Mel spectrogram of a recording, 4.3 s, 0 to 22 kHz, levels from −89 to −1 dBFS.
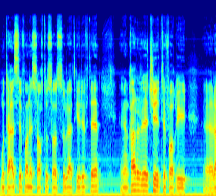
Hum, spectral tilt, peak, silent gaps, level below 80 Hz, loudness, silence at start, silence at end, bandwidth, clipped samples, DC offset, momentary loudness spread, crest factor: none; -4 dB/octave; 0 dBFS; none; -48 dBFS; -23 LUFS; 0 s; 0 s; 16 kHz; under 0.1%; 3%; 10 LU; 22 dB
